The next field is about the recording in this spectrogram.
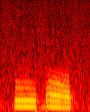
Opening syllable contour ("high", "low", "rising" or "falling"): low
